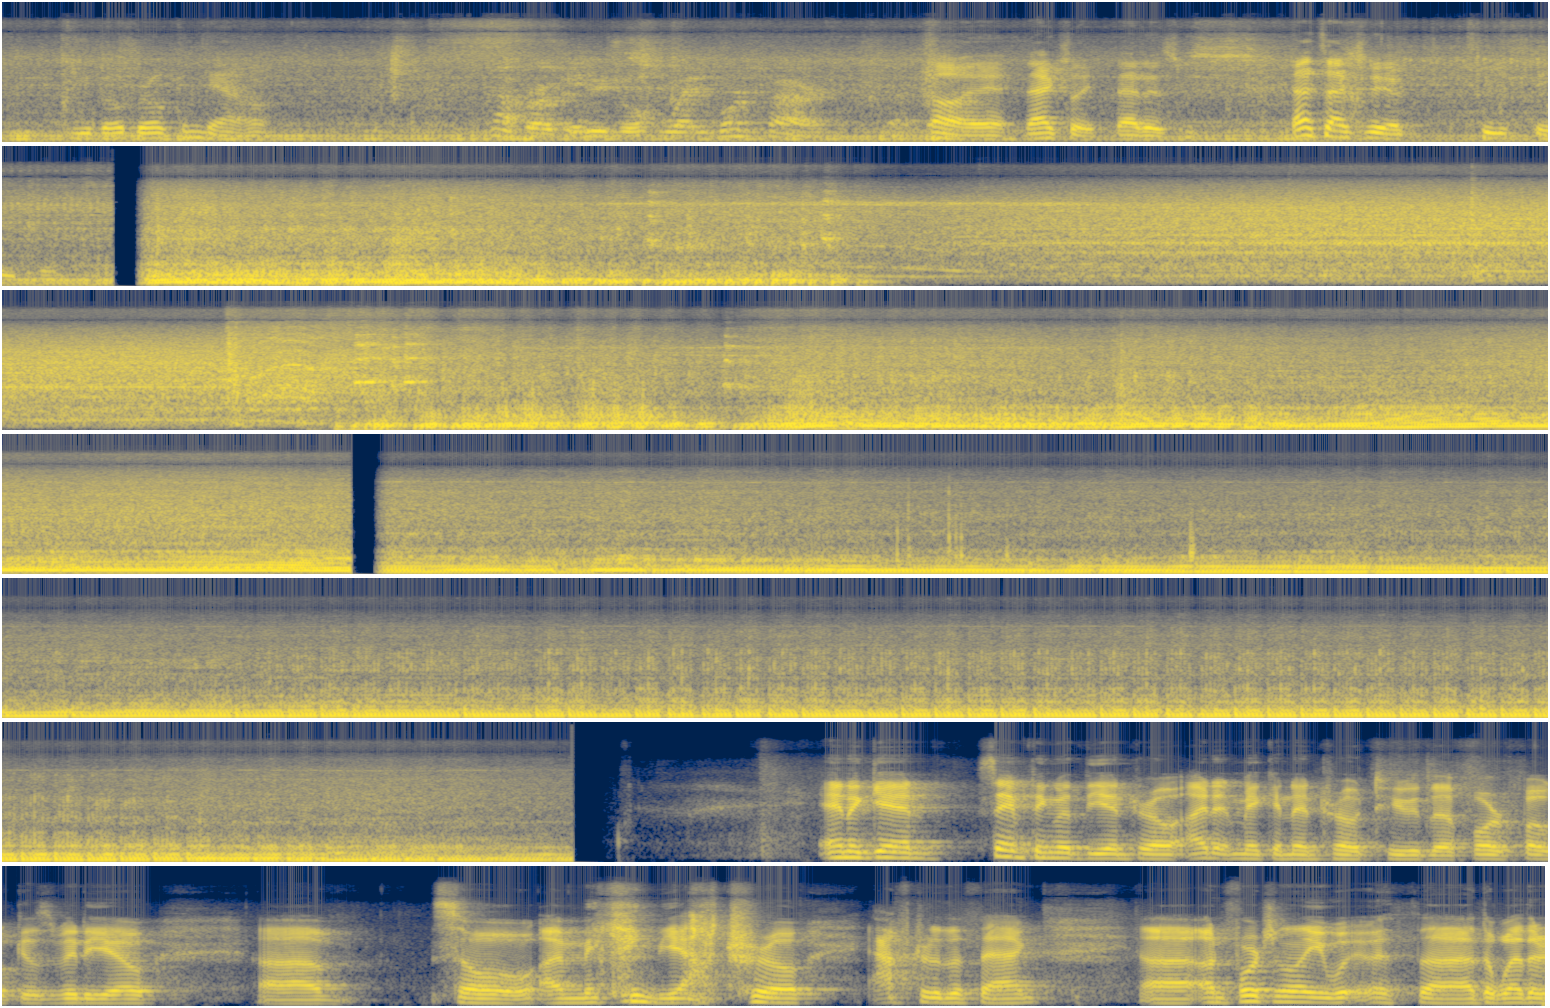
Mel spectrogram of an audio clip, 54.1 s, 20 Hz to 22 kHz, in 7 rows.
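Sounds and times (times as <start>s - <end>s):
car engine revving: 0.0s - 41.6s.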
